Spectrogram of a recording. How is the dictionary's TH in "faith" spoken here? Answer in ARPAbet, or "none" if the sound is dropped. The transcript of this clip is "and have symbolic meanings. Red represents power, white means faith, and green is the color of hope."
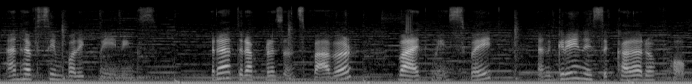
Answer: T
